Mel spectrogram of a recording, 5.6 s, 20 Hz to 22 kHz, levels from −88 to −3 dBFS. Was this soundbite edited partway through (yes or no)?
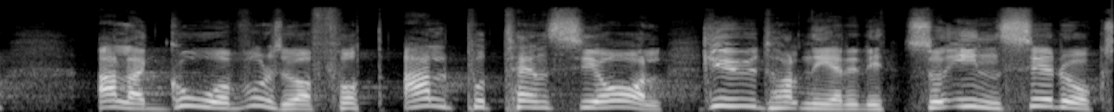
yes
